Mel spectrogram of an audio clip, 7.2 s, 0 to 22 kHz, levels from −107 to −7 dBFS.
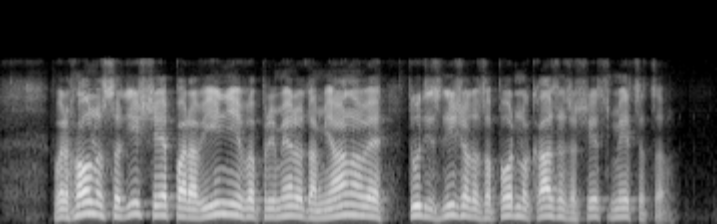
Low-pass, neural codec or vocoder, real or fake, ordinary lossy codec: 7.2 kHz; none; real; none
